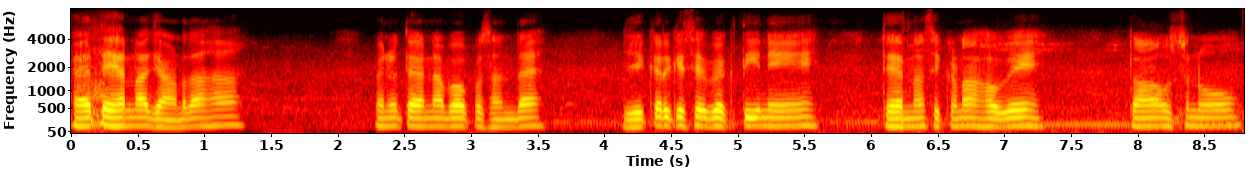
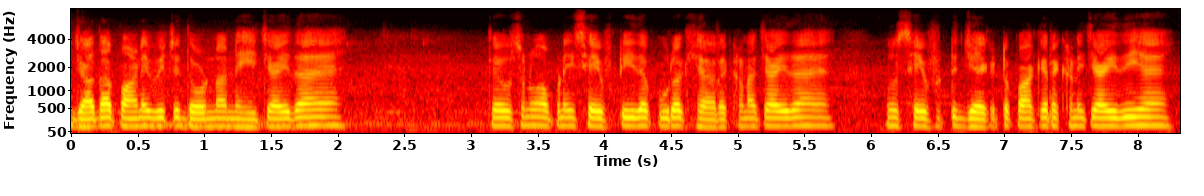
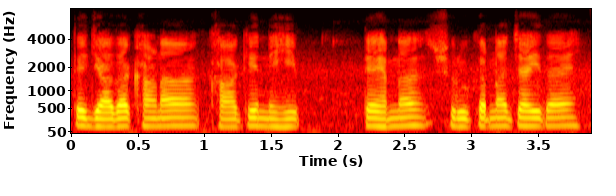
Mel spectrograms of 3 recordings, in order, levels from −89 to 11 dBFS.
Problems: constant background noise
